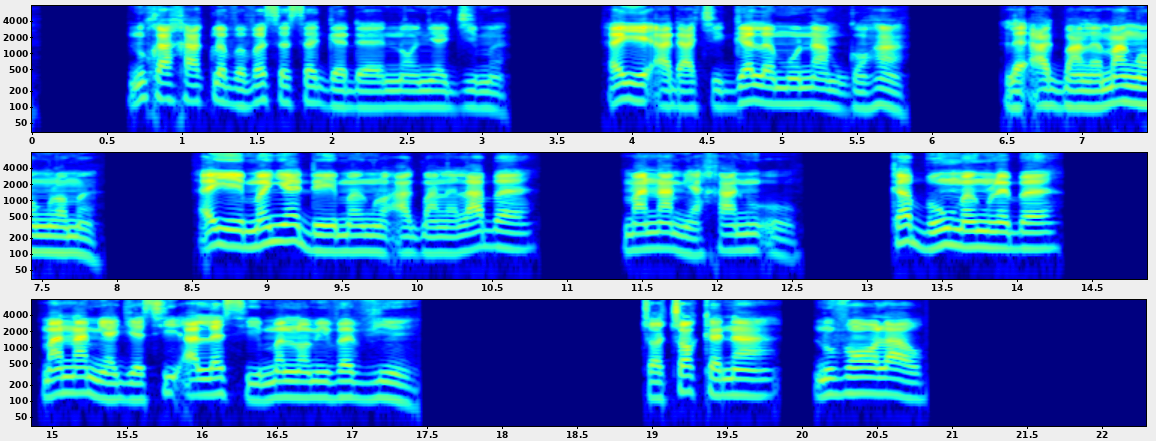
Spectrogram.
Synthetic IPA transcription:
nũ˦xa˦xa˦k͡plɛ˦vɛ˨vɛ˦sɛ˦sɛ˦ɡɛ˨ɖɛ˨nɔ̃˨ɲɛ̃˨d͡ʑi˨mɛ̃˨ | e˦jɛ˦ʔa̰˨ɖa˨t͡ɕi˨ɡɛ˦lɛ˨mõ˦nã˦mɡɔ̃˨ɦã˦ | lɛ˨ʔa̰˨ɡ͡bã˨lɛ̃˨mã˦ŋɔ̃˨ŋlɔ̃˨mɛ̃˨ | ḛ˦jɛ˦mɛ̃˦ɲɛ̃˦ɖɛ˨mɛ̃˨ŋlɔ̃˨ʔa̰˨ɡ͡bã˨lɛ̃˨la˦bɛ˦ | mã˦nã˦mĩ˨a˨xa˦nũ˦ʔo˨ | kɛ˦bo˦ŋ˦mɛ̃˦ŋlɔ̃˦ɛ˦bɛ˦ | mã˦nã˦mĩ˨a˨d͡ʒɛ˨si˦ʔa̰˨lɛ˦si˨mɛ̃˦lɔ̃˨mĩ˦vɛ˦vi˦ɛ̃˨ | t͡ʃɔ˨t͡ʃɔ˦kɛ˦nã˦ | nũ˦vɔ̃˦wo˦la˦wo˦

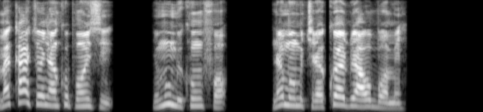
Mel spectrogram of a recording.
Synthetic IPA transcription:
mɛ̃˦kʰaː˦t͡ɕʰɪ˦ʊ˦ɲã˨ŋko˦pʰɔ̃˦n˦sɛ˨ | mɪ̃˨˦mũ˦m˦˨i˨kʰũ˦m˦fɔ˦ | nã˦mũ˨m̩˨t͡ɕʰɪ˨ɾæ˨kʰu˦æ˦dʊ˦a˨wʊ˦bɔ˨mɪ̃˦

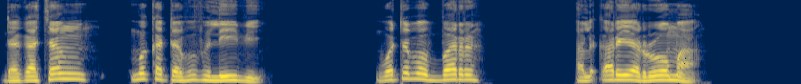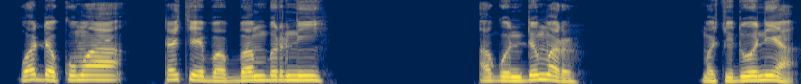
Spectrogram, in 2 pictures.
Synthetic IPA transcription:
dɐ˨ɡa˨t͡ʃɛ˦mː | ʊ˦ka˨tɐ˨ɸi˦ɸɪ˨liː˦biː˨ | wɐ˦ta˦bɐ˨bːɐ˦r | ʔa˨lkʼɐ˦ɾjɐ˨rːoː˦ma̰ː˨ | wɐ˦dːa˨kʷʊ˦ma˦ | tɐ˦kʲeː˨bɐ˨bːɐ˦mbɪ˦rniː˦ | ʔa˨ɡʷʊ˨ndɪ˦mɐ˨r | mɐ˨kʲɪ˨doː˦nɪ˦ja̰ː˨

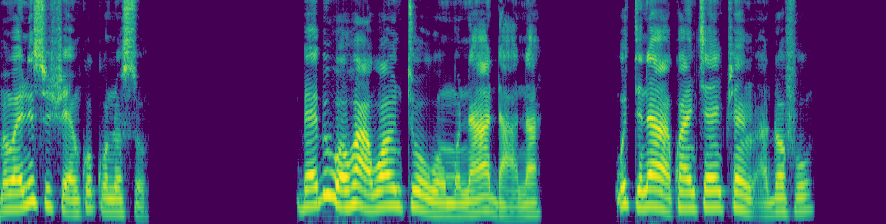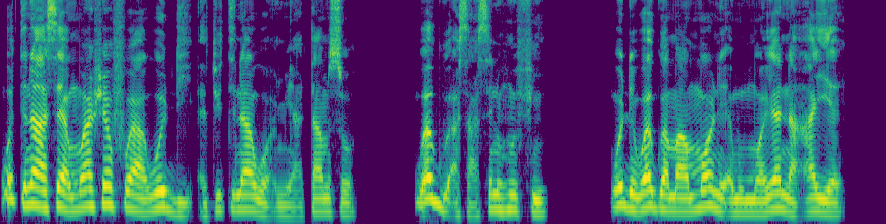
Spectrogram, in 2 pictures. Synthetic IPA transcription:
mã˨wa˨nĩ˦sʊ˦ɕᶣɛ˨ŋ̩˨kʰʊ˦kʊ̃˨nʊ̃˦sʊ̰˨ | bæː˨bi˦wɔ̃˨ɦɔ˦a˨wɔ̃˦n̩˦tʰʊ˦˨wɔ̃˨m̩˨mʊ̃˨nãː˨˦da̰ː˨nã˦ | wʊ˦tʰɪ˨nã˦a˨kʰʷã˦ɲt͡ɕʰɛ̃˦n˦t͡ɕᶣɛ̃˦˨na̰˨dɔ˦fʊ˦ | wʊ˦tɪ˨nã˦˨sɛ˦m̩˨mʊ̃˦a˦ɕᶣɛ˦fʊ˦a˨wɔ˦di˨æ˨tʰu˦tʰi˦nã˦wɔ̰˨ĩ˨a̰˨tʰã˦msʊ˨ | wɔ˦æ˦ɡu˨a̰˨sa̰˨sɪ˦nʊ̃˦ɦʊ̃˦fĩ˦ | wʔʊ˦dɪ˨wɔ˦æ˦ɡu˨a˨mã˨m˦mɔ̃˦nɪ̃˨æ˨mũ˨m˨ɔ̃˨jɛ˦nã̰˨ʔa˦jɛ˨

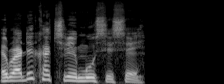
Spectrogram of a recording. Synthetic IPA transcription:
ɛ˨wu˨a˨dɪ˦kʰa˦t͡ɕʰɪ˨ɾɛ˦˨mo˦se˨sɛ˦˨

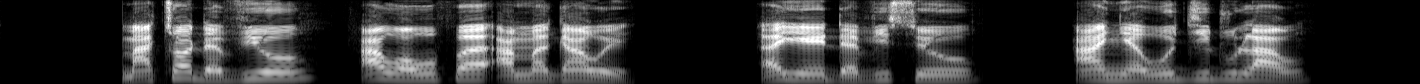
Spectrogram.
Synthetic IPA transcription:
mã˨t͡ʃɔ˦ɖɛ˨vi˦wo˦ | a˦wɔ˨wo˦ɸɛ˦ʔa˨mɛ̃˨ɡã˦wo˨ḛ˨ | e˦jɛ˦ɖɛ˨vi˦se˦wo˦ | a˦ɲɛ̃˦wo˦d͡ʑi˦ɖu˦la˦wo˦

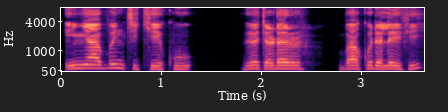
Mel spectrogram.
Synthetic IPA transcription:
ʔɪ˦ɲjaː˦bɪ˦nt͡ʃɪ˨kʲeː˦kʷu˦ | zeː˦˨tɐ˦ɽɐ˦r | baː˦˨kʷu˦da˨la˦jɸiː˦

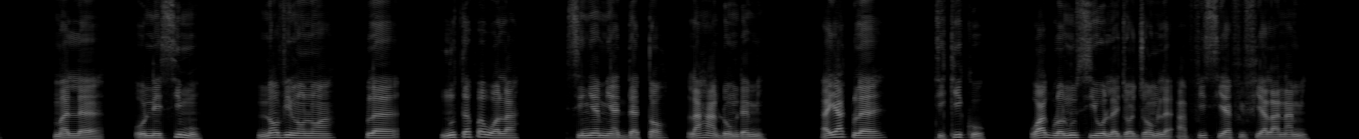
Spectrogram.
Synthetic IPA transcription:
mɛ̃˨lɛ˨ | o̰˨ne˨si˦mõ˨ | nɔ̃˦vi˦lɔ̃˨lɔ̃˦a˦ | k͡plɛ˦ | nũ˦t̪ɛ˦ɸɛ˦wɔ˦la˦ | si˨ɲɛ̃˦mĩ˨a˨d̪ɛ˦t̪ɔ˦ | la̰˦ɦã˦ɖo˦mɖɛ˦mĩ˨ | ɛ̰˦ja˦k͡plɛ˦ | t̪i˨ki˦ko˨ | wʔo˦a˦ɡ͡blɔ˦nũ˦si˨wo˦lɛ˨d͡ʒɔ˨d͡ʒɔ˨˦mlɛ˨ʔa̰˨fi˦si˦a˨fi˦fi˦a˨la˦nã˦mĩ˨

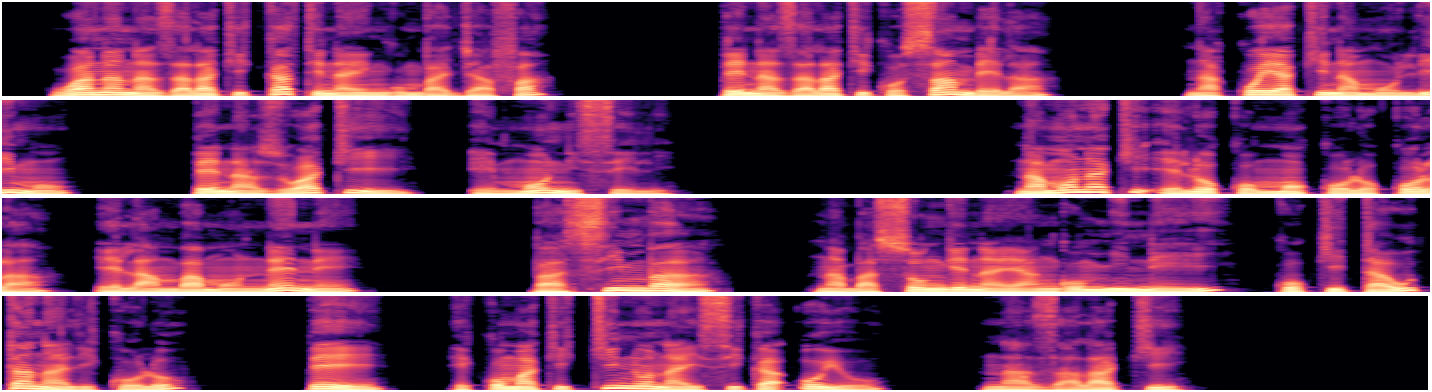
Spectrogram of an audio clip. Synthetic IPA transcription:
wa˦na˦na˨za˨la˦ki˦ka˦ti˨na˨e˨ŋɡu˨mba˨d͡ʒa˨fa˦ | pe˦na˨za˨la˦ki˦ko˨sa˦mbe˨la˨ | na˨kwe˦ja˦ki˦na˨mo˨li˦mo˨ | pe˦na˨zwa˦ki˦ | e˨mɔ˦ni˨se˨li˨ | na˨mɔ˦na˦ki˦ʔe˨lɔ˦kɔ˨mɔ˦kɔ˦lo˨ko˦la˨ | e˨la˨mba˦mo˨nɛ˦nɛ˨ | ba˨si˦mba˦ | na˨ba˨sɔ˦ŋɡe˦na˨ja˨ŋɡo˦mi˦ne˨i˦ | ko˨ki˨ta˨u˦ta˦na˨li˨ko˨lo˦ | pe˦ | e˨ko˦ma˦ki˦ki˦no˦na˨e˨si˦ka˦ʔo˦jo˦ | na˨za˨la˦ki˦

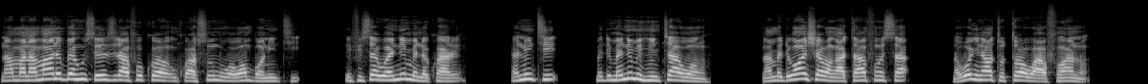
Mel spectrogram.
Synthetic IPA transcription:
nã˨mã˨nã˨mã˦nʊ̃˦bæ˦ɦũ˦sɛ˨i˦s̬ɾa˨fʊ˦kʰɔ˦˨ŋ̩˨kʰa˨sʊ̃˦mʊ̃˨wɔ˨wɔ̃˦m˦bɔ˨nʊ̃˦n̩˦tʰi˦ | e˨fi˨sɛ˦˨wɔ˨æ˨nĩ˦mːɪ̃˨nɪ̃˨kʷʰa˦ɾɪ˦ | ɛ˨nʊ̃˦n̩˦tʰi˦ | mɪ̃˨dɪ˨mæ̃˨nĩ˦mɪ̃˨ɦĩ˨ntʰi˦a˦˨wɔ̃˨n | nã˨mɪ̃˨dɪ˨wɔ̃˦n̩˦ɕɛ˦wɔ̃˨na˨tʰã˦mfʊ̃˦n̩˦sa˦ | nã˨wɔ˦ɲi˨nã˦tʊ˨tɔ˦ɔ˨wɔ˨a˨fʊ̃˦a˦nʊ̃˨

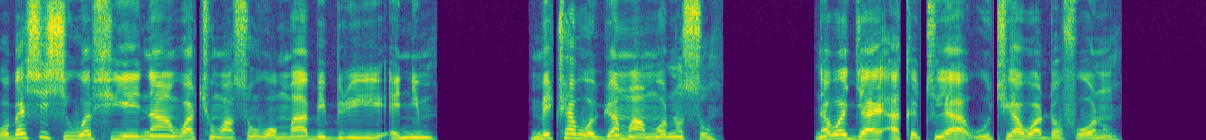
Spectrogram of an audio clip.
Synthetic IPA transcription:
wɔ˨bɛ˦ɕɪ˦ɕi˨wɔ˦æ˦fi˨e˦nã˦wɔ˦a˦t͡ɕᶣʰɪ̃˨a˨sʊ̃˦wɔ˨m˦mã˦be˨bi˨ɾi˨æ˨nĩ˦m | m̩˦mɛ̃˦t͡ɕᶣa˦bɔ˨æ˨d͡ʑᶣã˦mã˨a˨mɔ̃˦nʊ̃˦sʊ˦ | nã˦wɔ˦d͡ʑa˨˦ɪ˦ʔa˨kʰæ˨tʰu˦a˨wɔ˦tʰu˦a˦wɔ˨a˨dɔ˨fʊ˦ɔ˦nʊ̃˦

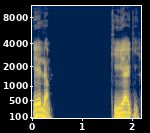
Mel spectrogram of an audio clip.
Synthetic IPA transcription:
ʔe˦lɐ˨m | ki˨ja˦k̬ʼi˨

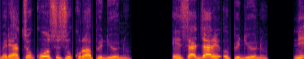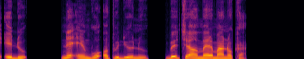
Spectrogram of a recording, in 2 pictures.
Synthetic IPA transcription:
mɪ˨ɾɪ˨a˨tʰʊ˦kʊ˦ɔ˦su˦s̬u˨ku˦ɾa˨o˨pi˨di˨o˨nṵ̃˨ | ɪ˨n̩˨sa˦d͡ʑa˦ɾɪ˨ʔo˨pi˨di˨o˨nʊ̰̃˨ | nɪ̃˦ʔe˨du˦ | nɪ̃˦ʔɪ̃˨ŋ̩˨˦ɡʊ˦ʔɔ˨pi˨di˨o˨nũ˨ | be˦t͡ɕʰɛ̃˦ɔ˨mɛ˦ɾɪ˦mã˦nʊ̃˦kʰa̰˨

